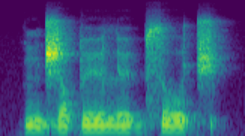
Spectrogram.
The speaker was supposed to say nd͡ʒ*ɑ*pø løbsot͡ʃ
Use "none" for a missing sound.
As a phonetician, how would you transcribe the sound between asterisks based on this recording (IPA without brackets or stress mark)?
ɒ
